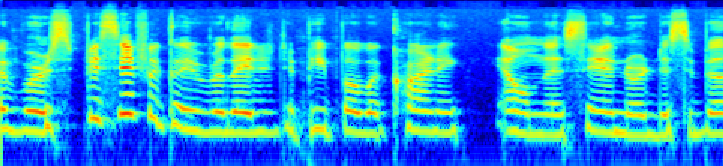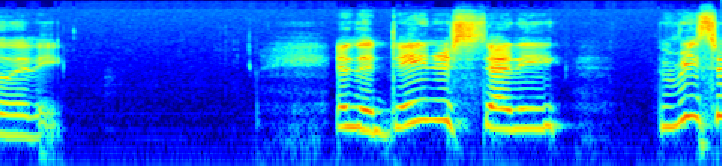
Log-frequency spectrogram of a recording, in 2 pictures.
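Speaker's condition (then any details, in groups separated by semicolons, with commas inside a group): Myotonic dystrophy; progressive muscular disease affecting mobility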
